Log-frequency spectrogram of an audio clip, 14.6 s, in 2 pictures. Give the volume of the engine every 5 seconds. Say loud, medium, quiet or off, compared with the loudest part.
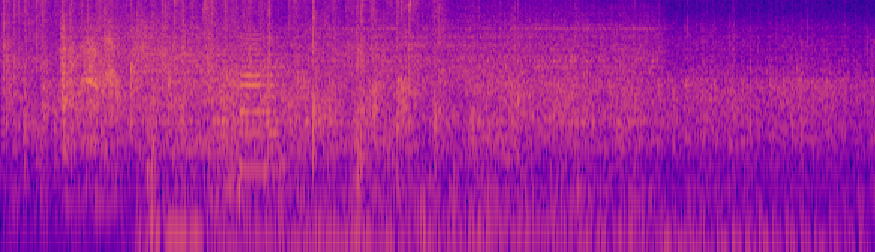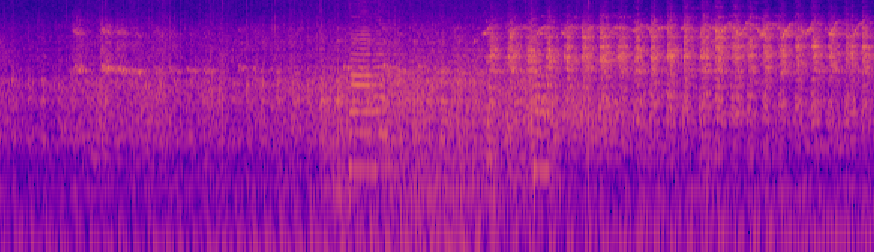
loud, medium, loud.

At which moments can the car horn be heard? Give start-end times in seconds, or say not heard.
1.8-2.5, 9.9-12.0.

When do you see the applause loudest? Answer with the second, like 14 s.
3 s.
